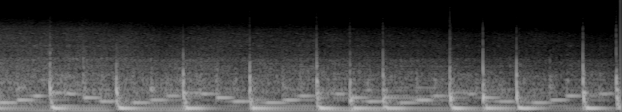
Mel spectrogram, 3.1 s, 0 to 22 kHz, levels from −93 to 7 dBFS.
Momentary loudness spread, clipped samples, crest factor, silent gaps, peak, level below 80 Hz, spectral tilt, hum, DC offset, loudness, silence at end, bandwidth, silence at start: 2 LU; under 0.1%; 16 dB; none; -10 dBFS; -42 dBFS; -9.5 dB/octave; none; under 0.1%; -26 LUFS; 0 s; 6.4 kHz; 0 s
